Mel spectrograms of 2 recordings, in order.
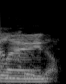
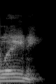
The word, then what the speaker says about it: Lane: Hi, Lane. Nice to meet you. Nice to meet you. Is it Lane or Laney? Lane rhymes with pain.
